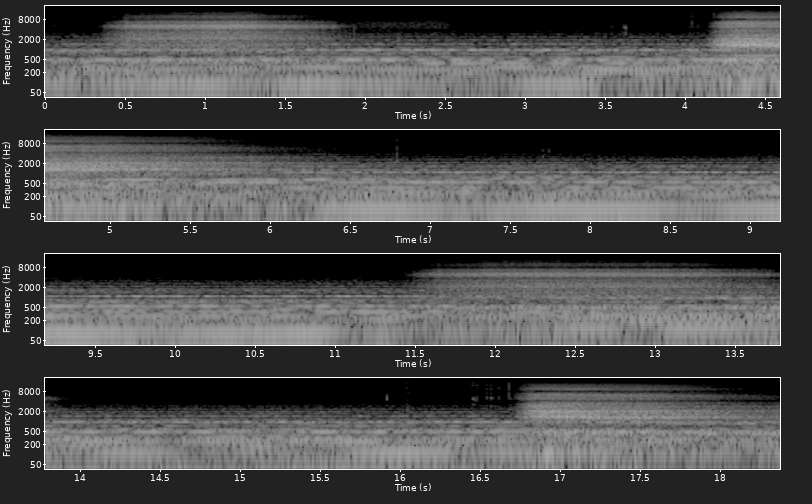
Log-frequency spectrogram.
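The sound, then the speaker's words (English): Slow, deep breaths, quiet, airy and spaced several seconds apart over a soft, steady tonal drone, with one breath swelling noticeably louder than the others. “Let's take three deep breaths together.”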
